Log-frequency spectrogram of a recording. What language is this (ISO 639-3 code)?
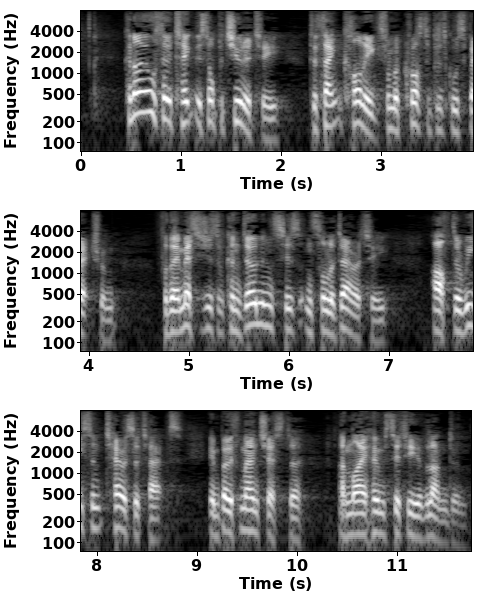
eng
